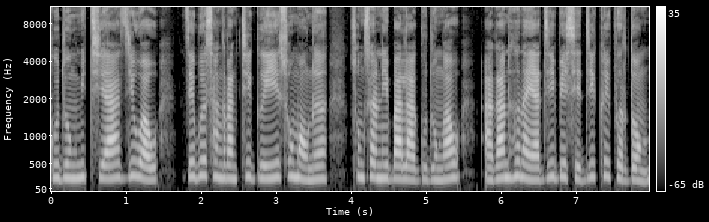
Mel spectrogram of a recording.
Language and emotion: Bodo, neutral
